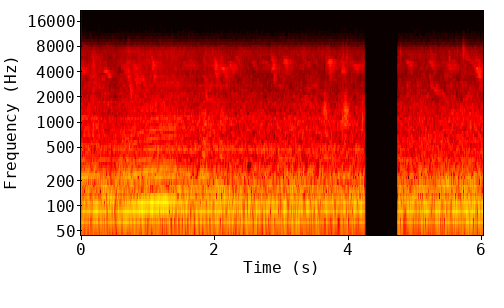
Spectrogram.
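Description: Eurasian tree sparrows giving short, scattered high chirps over a steady low motor hum. The sound drops out completely for about half a second around four seconds in.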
